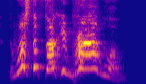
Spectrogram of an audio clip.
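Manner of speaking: high, loud, exasperated tone. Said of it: "I'm like".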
